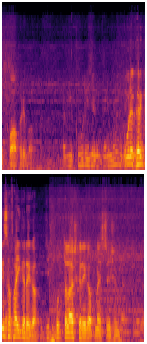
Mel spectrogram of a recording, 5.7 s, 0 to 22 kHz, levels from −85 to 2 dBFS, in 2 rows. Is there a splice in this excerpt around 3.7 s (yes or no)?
yes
